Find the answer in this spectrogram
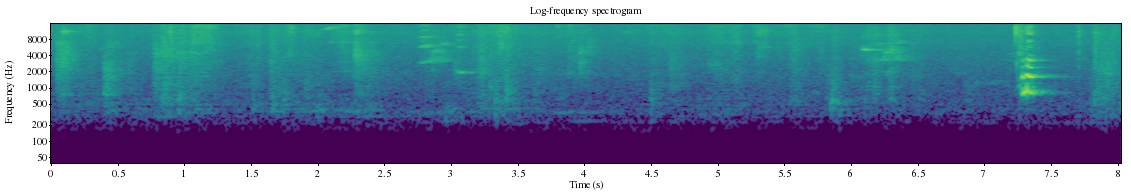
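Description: Faint scattered rustles and small knocks, then a dog gives one short, high-pitched yip near the end.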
